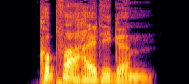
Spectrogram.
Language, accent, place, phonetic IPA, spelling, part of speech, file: German, Germany, Berlin, [ˈkʊp͡fɐˌhaltɪɡəm], kupferhaltigem, adjective, De-kupferhaltigem.ogg
- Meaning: strong dative masculine/neuter singular of kupferhaltig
